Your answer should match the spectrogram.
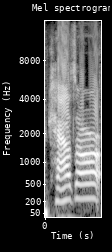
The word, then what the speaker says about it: Khazar: Either Khazar or Khazar is pronounced like the first syllable of costume with the word zar added to it.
